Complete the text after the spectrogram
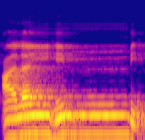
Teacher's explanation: Mim sukun bertemu ba, ikhfa syafawi. Didengungkan selama 2 ketukan. · Na pendek. Ya sukun sebelumnya fathah tidak dibaca panjang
